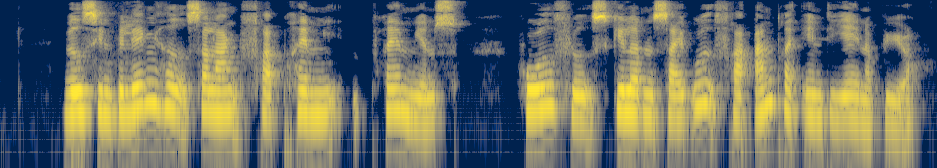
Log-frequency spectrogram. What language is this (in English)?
Danish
